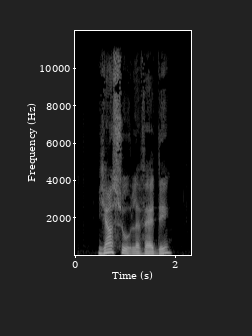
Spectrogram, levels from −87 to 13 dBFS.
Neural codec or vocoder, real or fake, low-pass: none; real; 10.8 kHz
